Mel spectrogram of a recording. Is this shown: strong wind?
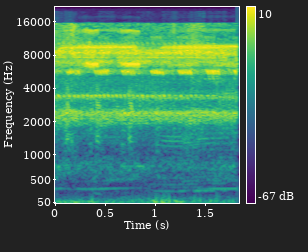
no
